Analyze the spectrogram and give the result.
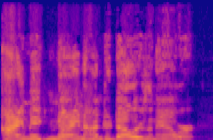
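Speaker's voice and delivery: put-on very high, shrill, enraged screaming. Retelling what a caller screamed at the speaker over the phone: retelling a scream. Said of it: "what he was screaming was".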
